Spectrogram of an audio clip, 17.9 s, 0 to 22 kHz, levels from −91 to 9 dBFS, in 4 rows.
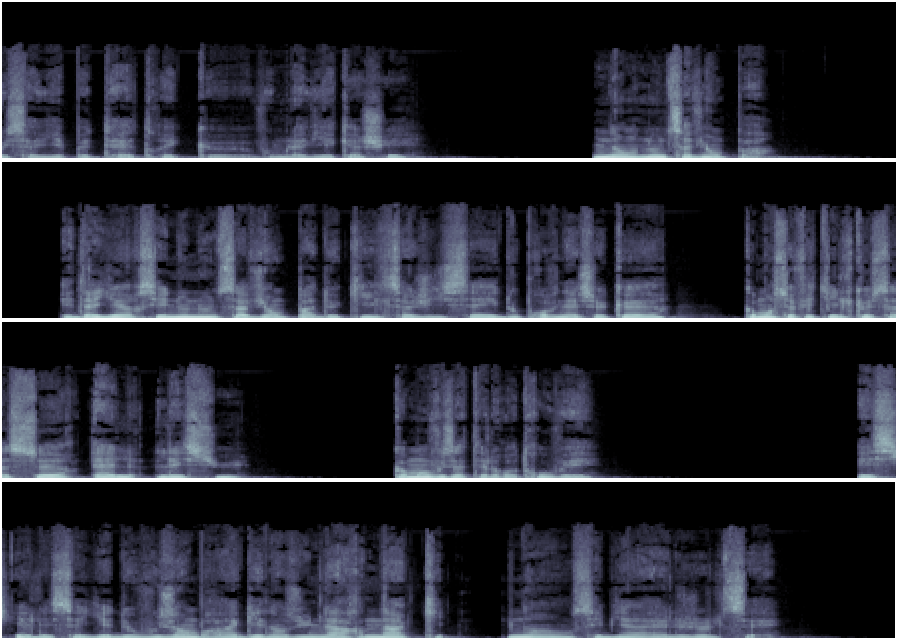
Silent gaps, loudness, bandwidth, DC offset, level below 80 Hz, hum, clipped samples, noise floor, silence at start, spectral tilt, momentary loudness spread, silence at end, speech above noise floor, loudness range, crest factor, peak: none; -22 LUFS; 16 kHz; under 0.1%; -36 dBFS; none; under 0.1%; under -90 dBFS; 0 s; -6 dB/octave; 13 LU; 0.6 s; over 69 dB; 4 LU; 16 dB; -6 dBFS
